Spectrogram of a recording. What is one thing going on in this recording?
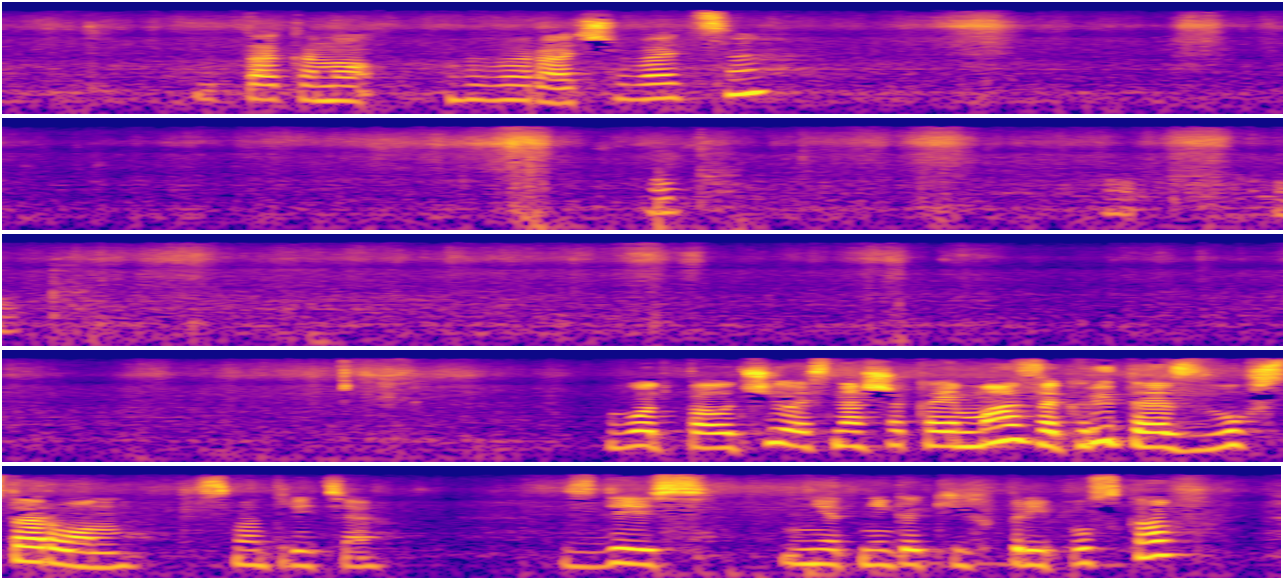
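Cloth rustles softly as hands fold and smooth it.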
